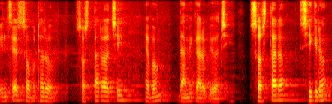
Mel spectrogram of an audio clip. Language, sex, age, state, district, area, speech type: Odia, male, 30-45, Odisha, Kalahandi, rural, spontaneous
